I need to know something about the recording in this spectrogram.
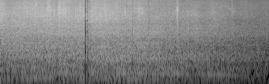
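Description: Steady rushing outdoor noise with a faint low hum, dipping out briefly about a second in and fading toward the end.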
